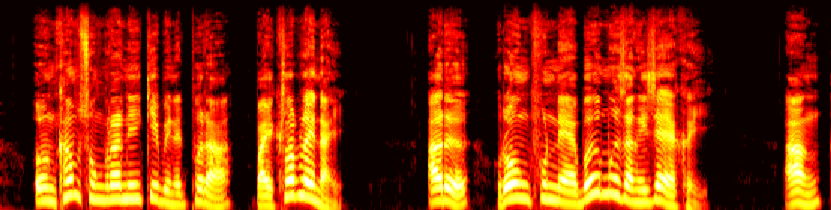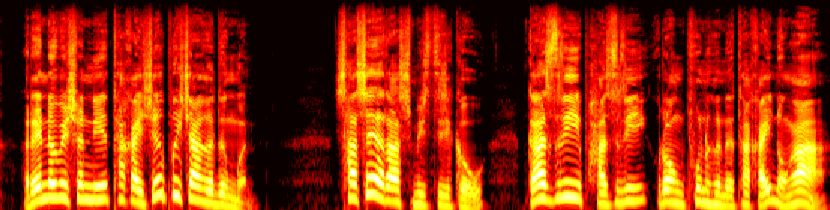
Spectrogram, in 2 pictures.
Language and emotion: Bodo, angry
